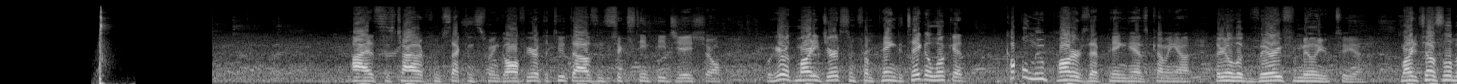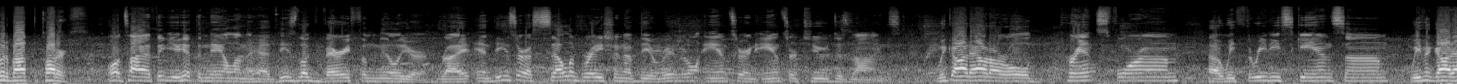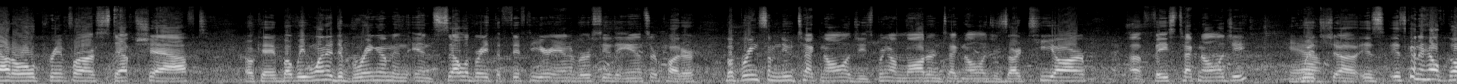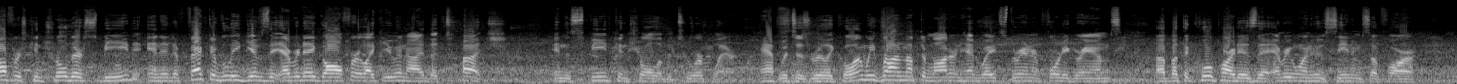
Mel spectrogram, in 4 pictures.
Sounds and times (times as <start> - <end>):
Speech: 3.5 - 58.2.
